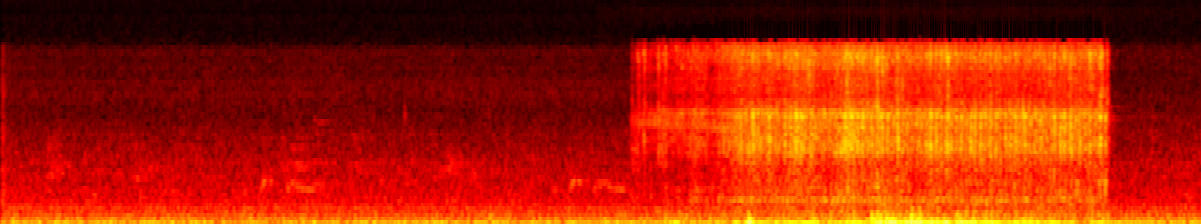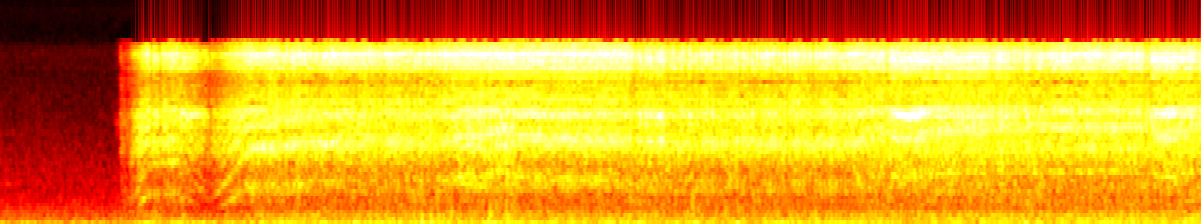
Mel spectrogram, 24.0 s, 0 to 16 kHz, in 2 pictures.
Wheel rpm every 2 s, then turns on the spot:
0, 0, 0, 10, 20, 10, 40, 160, 200, 200, 220, 230.
6-12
